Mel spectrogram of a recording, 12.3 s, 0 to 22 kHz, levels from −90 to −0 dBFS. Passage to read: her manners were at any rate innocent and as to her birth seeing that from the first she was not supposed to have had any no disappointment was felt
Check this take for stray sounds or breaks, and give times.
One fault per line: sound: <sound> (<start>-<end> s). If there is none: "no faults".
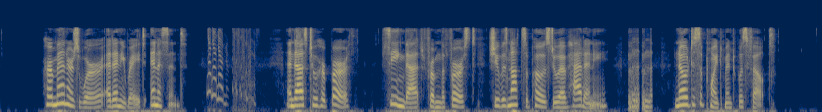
sound: chirp (3.1-3.9 s)
sound: laugh (9.4-9.8 s)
